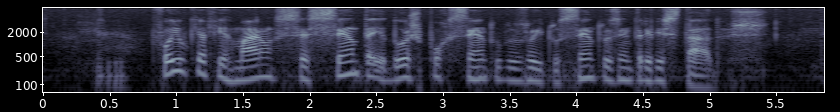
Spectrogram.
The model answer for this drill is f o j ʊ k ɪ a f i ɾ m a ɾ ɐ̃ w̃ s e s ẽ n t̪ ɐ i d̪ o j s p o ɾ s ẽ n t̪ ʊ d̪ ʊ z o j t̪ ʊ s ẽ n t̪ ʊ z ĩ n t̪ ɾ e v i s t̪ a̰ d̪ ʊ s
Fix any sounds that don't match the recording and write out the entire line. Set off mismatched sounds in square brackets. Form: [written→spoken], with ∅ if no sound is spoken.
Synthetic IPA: f o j ʊ k ɪ a f i ɾ m a ɾ ɐ̃ w̃ s e s ẽ n t̪ ɐ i d̪ o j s p o ɾ s ẽ n t̪ ʊ d̪ ʊ z o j t̪ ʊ s ẽ n t̪ ʊ z [ĩ→ẽ] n t̪ ɾ e v i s t̪ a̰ d̪ ʊ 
